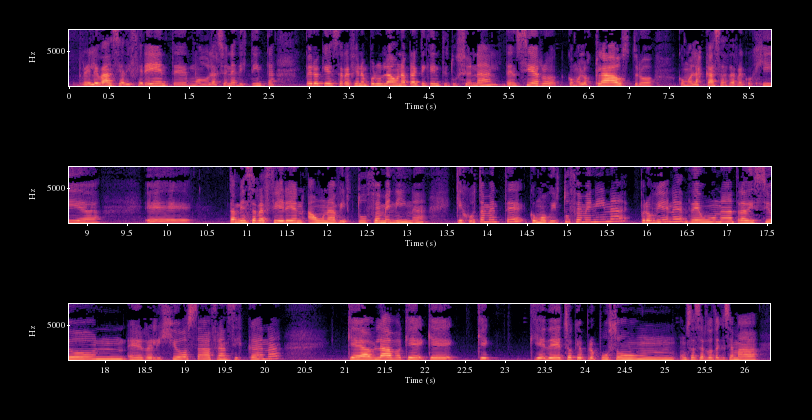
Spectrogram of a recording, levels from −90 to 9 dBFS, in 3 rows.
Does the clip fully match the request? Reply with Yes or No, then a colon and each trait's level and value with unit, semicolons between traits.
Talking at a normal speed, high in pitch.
Yes: average, 140 wpm; high, 235 Hz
